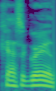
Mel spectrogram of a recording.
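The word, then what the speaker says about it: Casa Grande: It's just it's Casa Grand.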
